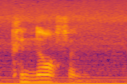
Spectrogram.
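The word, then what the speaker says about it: knofen: When K precedes the letter N, in Cornish it is always pronounced cnoffen, a nut, canukia, to knock at the door.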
